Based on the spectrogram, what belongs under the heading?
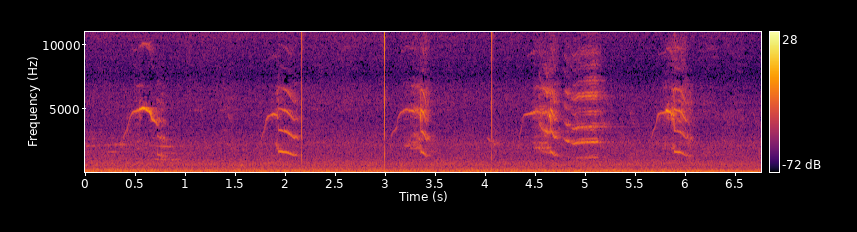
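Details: Eurasian coot family with chicks in Regent's Park, London, July 2024: thin, high arching squeaks repeated roughly every second, some doubled or stacked, over low steady background rumble and a few sharp clicks.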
